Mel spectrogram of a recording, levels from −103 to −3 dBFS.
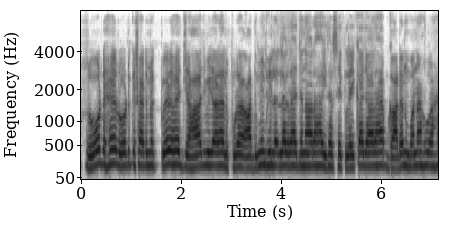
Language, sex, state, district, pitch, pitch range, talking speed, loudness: Hindi, male, Bihar, Jahanabad, 185 Hz, 175-190 Hz, 310 wpm, -19 LUFS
